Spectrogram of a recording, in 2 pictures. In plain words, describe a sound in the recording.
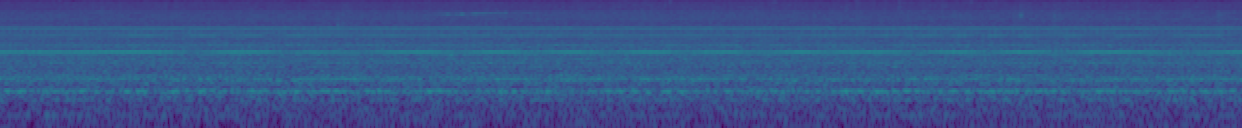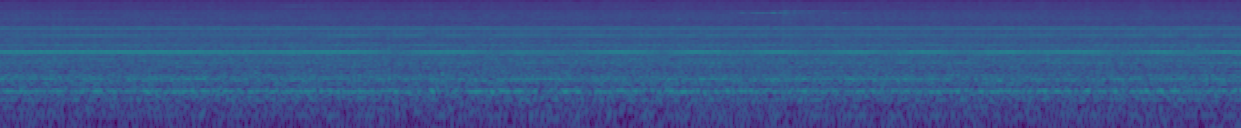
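A stationary electric train hums steadily while idling.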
